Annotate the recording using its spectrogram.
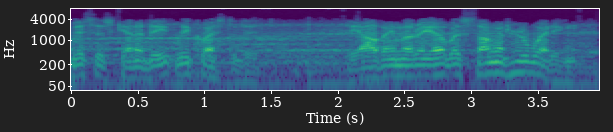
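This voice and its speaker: A man giving solemn, measured, formal narration in an old 1960s newsreel. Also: low voice, expressive. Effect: old 1960s newsreel sound. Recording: thin narrow-band old film audio with music underneath.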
